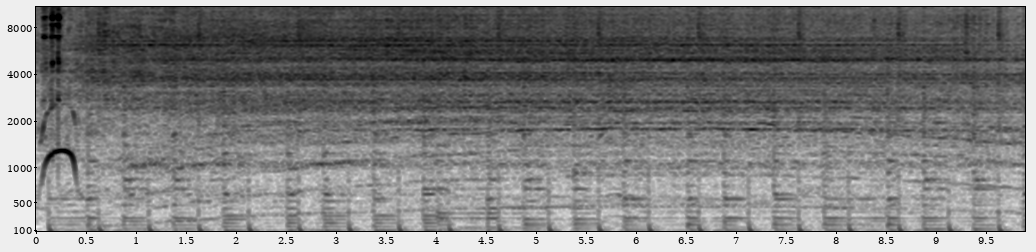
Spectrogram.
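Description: A zipline trolley's pulleys rolling along the steel cable, a steady whirring rush, with background music and a steady beat. A loud sudden sound comes right at the start.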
